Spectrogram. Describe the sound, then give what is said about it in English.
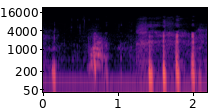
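Dogs howl and yelp indoors during a thunderstorm, giving a few scattered whimpering cries and then a run of five short, sharp, evenly spaced yelps that grow slightly louder. No thunder stands out. “Hold on, my dogs are howling in a thunderstorm.”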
